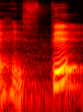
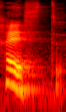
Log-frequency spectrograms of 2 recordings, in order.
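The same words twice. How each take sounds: First: RESTÉ com TÊ tônico; E final pronunciado. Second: RESTE numa sílaba, fim em ST; E final mudo. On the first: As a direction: diga RESTÉ em duas sílabas, acento no fim. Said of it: "não é resté". (RESTÉ com o E final sonoro) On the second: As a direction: diga RESTE sem pronunciar o E. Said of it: "ele é mudo". (RESTE à francesa, R gutural e final seco em ST) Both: Shown as a demonstration.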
